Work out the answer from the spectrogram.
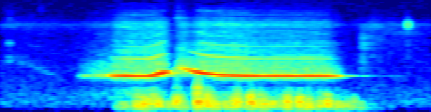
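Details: Pet parrot talking, repeating "Mithu Mithu": a clear, sustained, tonal whistled voice that rises slightly midway, breaks briefly, then holds steady for about a second, over soft low rustling.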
